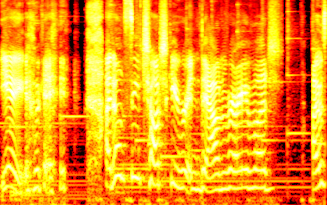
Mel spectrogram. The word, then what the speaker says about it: tchotchke: I don't see tchotchke written down very much. I'm surprised I recognized it. It's actually, I think, the last syllable of the chki. I'm like, wait, isn't that chki? Oh, it's tchotchke.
